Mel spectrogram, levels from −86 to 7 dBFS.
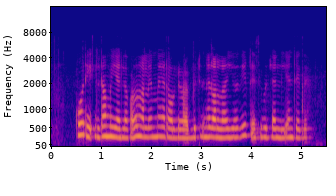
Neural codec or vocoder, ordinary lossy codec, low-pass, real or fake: codec, 16 kHz, 2 kbps, X-Codec, HuBERT features, trained on balanced general audio; AAC, 48 kbps; 7.2 kHz; fake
